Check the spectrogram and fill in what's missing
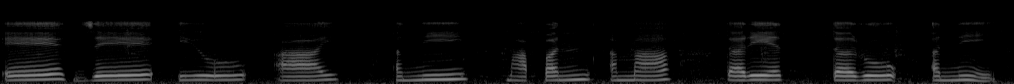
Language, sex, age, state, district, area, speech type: Manipuri, female, 45-60, Manipur, Kangpokpi, urban, read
